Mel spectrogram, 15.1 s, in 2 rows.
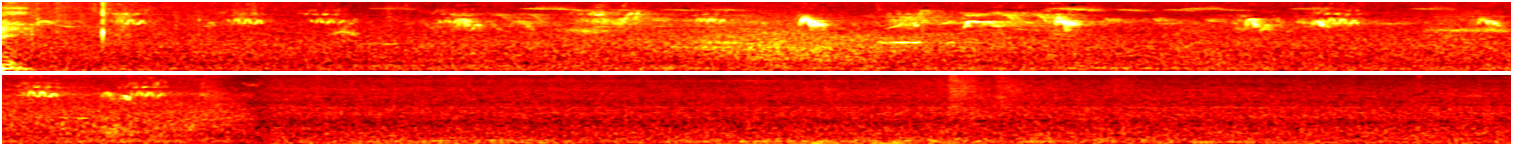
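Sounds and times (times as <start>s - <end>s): birds chirping: 0.0s - 8.7s.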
